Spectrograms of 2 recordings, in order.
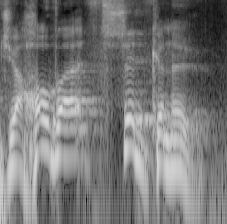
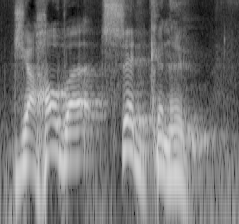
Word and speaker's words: Jehovah Tsidkenu: but it's pronounced Jehovah Tsidkenu. Jehovah Tsidkenu.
